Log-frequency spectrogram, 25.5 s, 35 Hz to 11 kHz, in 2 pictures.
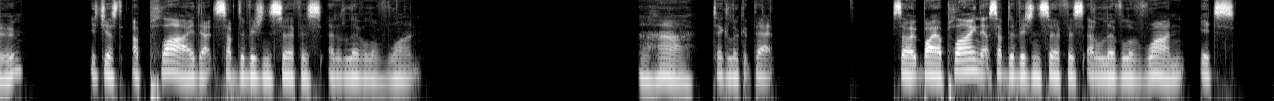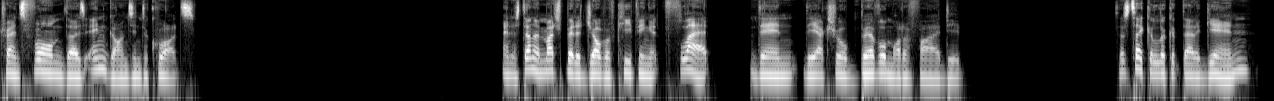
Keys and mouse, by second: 3.9-5.1 drag, 7.7-8.5 middle drag, 14.4-15.3 middle drag, 16.3 Tab, 23.1 Tab.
